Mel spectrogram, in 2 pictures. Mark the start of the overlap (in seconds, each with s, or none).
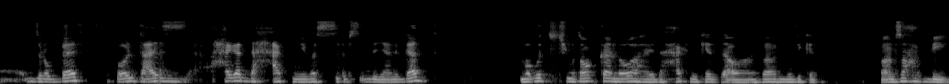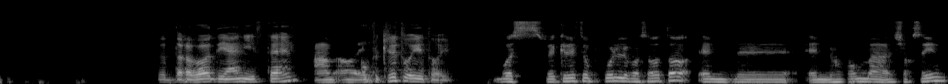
none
